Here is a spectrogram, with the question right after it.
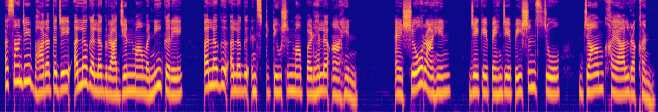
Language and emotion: Sindhi, neutral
